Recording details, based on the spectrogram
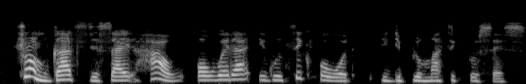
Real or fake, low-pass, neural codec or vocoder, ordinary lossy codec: real; none; none; none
